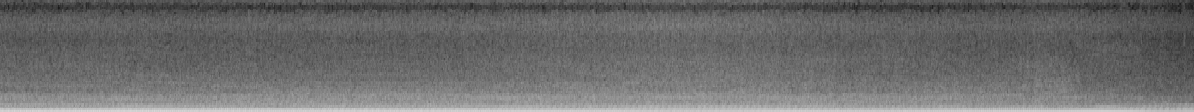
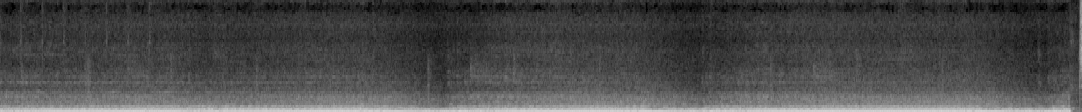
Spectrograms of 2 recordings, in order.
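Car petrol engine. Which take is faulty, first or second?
second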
